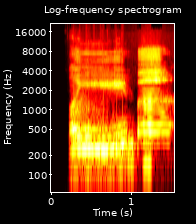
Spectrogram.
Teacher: Karena matali kita melihat jelas di sini adanya tanwin thayyiban. Tapi kuping kita tidak mendengar suara thayyiban, suara tanwin, tapi yang terdengar suara panjang thayyiba, maka mad itu disebut mad iwad.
